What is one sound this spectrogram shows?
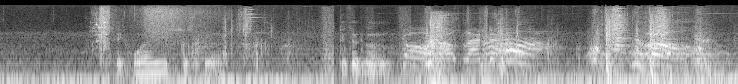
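Blades clash and strike in a close fight.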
